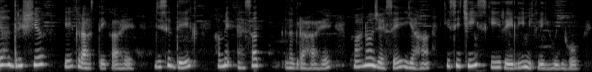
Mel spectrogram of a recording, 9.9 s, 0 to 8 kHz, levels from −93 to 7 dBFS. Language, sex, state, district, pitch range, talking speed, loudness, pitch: Hindi, female, Andhra Pradesh, Guntur, 180-275 Hz, 140 wpm, -34 LUFS, 225 Hz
